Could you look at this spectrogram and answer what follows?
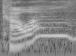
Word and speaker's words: kawaii: I'm very excited, very animated, very what was it, kawaii? That's how you pronounce it.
